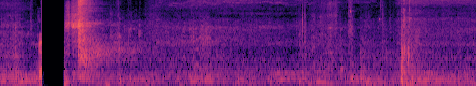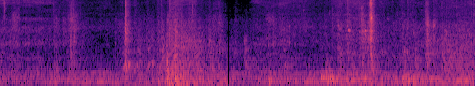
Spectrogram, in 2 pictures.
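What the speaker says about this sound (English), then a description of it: "I'll show you the loft birds." Racing pigeons coo inside a loft, with soft layered cooing and rustling from several birds close by, plus a few brief knocks and shuffles among them.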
